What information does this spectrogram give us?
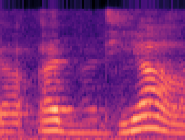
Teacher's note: ಮೊದಲನೇ ಚರಣ ಮತ್ತೊಮ್ಮೆ ಅಧ್ಯಾತ್ಮ, ಇಲ್ಲಿ ಧ್ಯ ಧ ಅಧಿಕ ಯಾ ಸಂಯುಕ್ತಾಕ್ಷರ, ಅದ್ಯಾ ಬೇಡ, ಅಧ್ಯ ಮಹಾಪ್ರಾಣ ಸ್ಪಷ್ಟವಾಗಿ ಬರಬೇಕು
